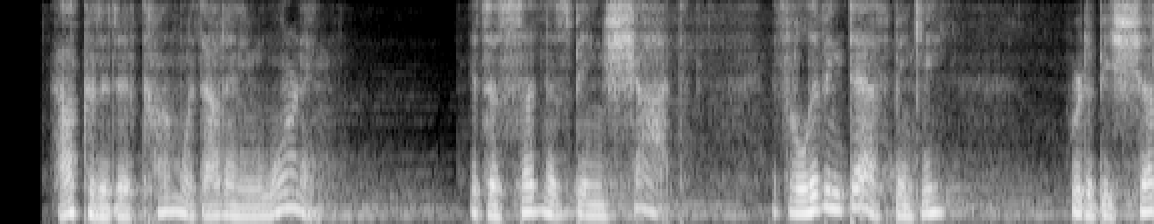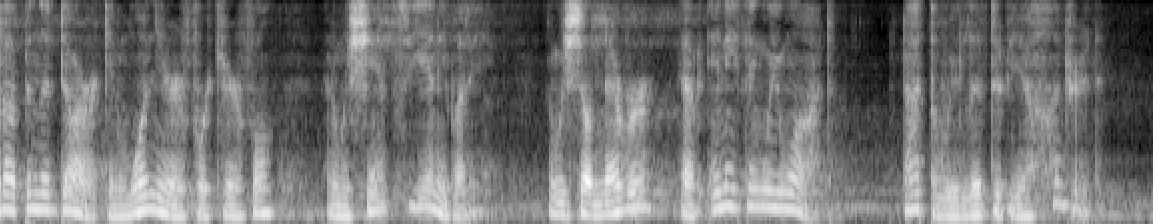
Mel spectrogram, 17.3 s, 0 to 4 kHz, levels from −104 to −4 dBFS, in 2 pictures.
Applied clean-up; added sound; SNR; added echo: none; none; none; reverberation time 2.8 s.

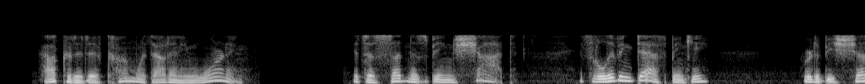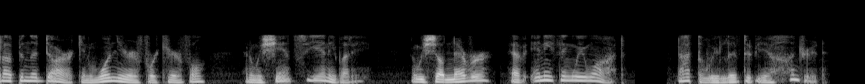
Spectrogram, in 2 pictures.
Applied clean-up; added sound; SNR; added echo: none; none; none; none.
